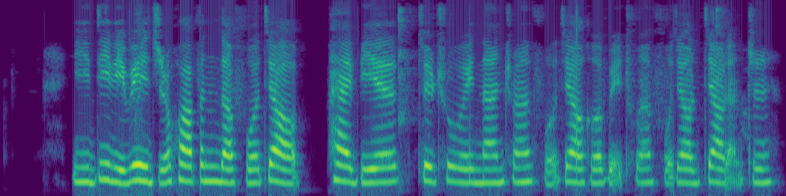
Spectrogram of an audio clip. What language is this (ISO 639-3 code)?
zho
